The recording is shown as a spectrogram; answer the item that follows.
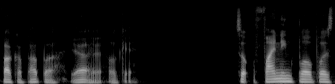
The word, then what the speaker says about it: Whakapapa: Did I pronounce this right? Whakapapa, yeah.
